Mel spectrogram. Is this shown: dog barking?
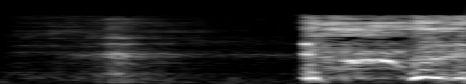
no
